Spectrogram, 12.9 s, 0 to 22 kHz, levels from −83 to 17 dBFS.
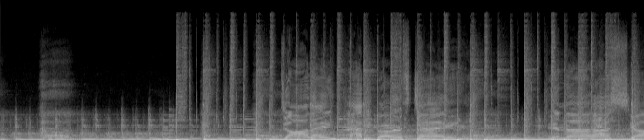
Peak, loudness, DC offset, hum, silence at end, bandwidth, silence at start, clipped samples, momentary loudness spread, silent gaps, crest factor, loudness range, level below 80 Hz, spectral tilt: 0 dBFS; -14 LUFS; under 0.1%; none; 0 s; 18 kHz; 0 s; under 0.1%; 8 LU; none; 12 dB; 5 LU; -16 dBFS; -6 dB/octave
